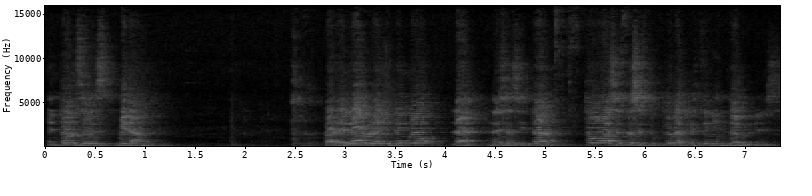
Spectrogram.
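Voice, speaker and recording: A man teaching a class in a mellow, slightly high voice, animated, checking in with his students and cracking jokes. The sound is muffled and distant, caught from far away. A strong echo fills the classroom, with faint noise underneath. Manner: jokey asides. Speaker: lecturer. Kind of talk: classroom lecture.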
